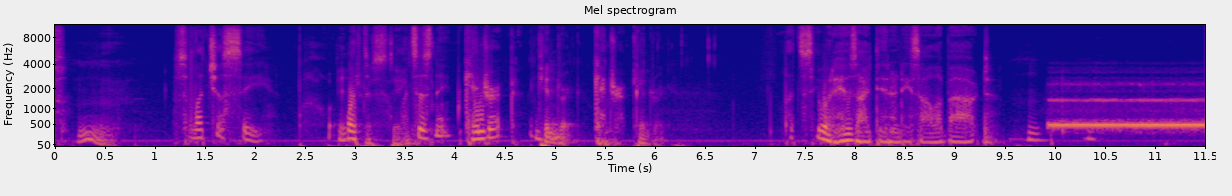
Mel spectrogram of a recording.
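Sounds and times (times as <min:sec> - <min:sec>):
speech: 0:00.1 - 0:06.2, 0:07.3 - 0:10.4
loud electronic phone ringing tone: 0:10.0 - 0:11.4.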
